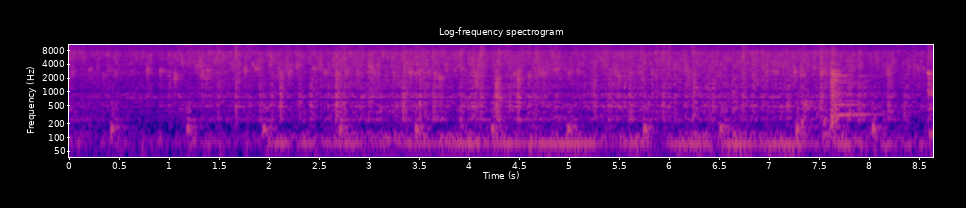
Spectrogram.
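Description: Cumin seeds and green chillies fry in hot oil in a pan, a continuous loud sizzle and crackle with occasional spits and pops, close up and without talk.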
